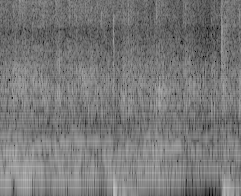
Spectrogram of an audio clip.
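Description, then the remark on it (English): A church audience claps for the Lord during a sermon in a dense, steady patter that continues throughout, with a couple of brief low thumps standing out partway through. “Can somebody give the Lord a mighty clap?”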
